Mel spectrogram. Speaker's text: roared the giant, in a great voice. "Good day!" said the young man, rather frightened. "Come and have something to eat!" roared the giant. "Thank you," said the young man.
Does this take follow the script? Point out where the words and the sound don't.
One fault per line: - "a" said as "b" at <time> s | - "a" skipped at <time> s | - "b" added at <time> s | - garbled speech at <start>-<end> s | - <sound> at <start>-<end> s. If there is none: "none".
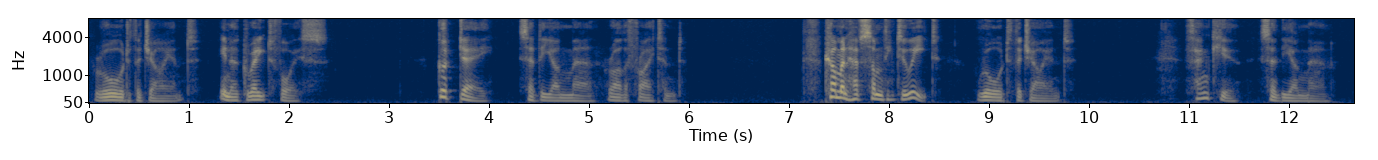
none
